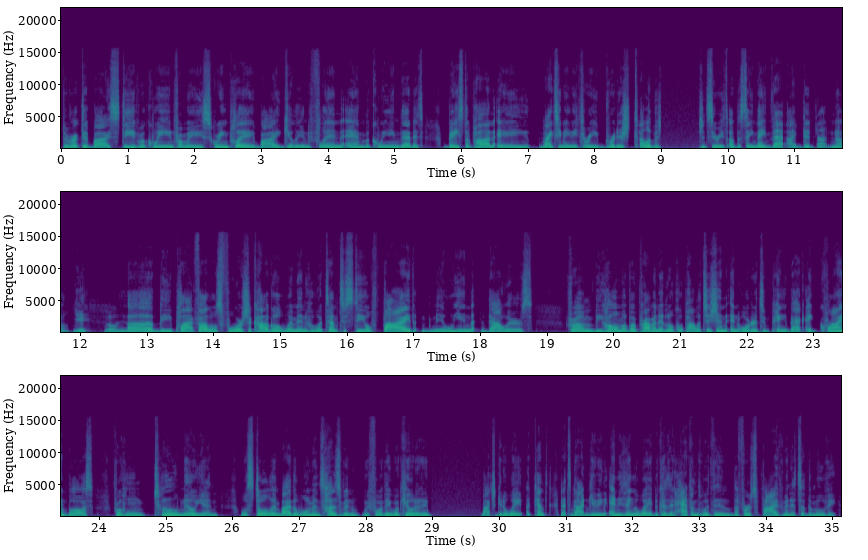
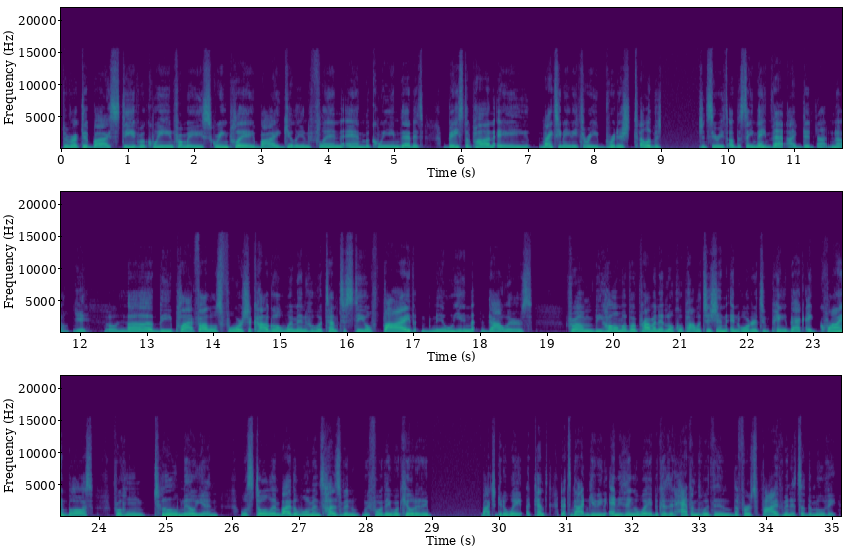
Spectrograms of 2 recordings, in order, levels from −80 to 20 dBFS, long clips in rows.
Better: neither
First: audio freezing; at 9 s for 0.5 s and at 29 s for 1 s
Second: audio freezing; at 9 s for 0.5 s and at 29 s for 1 s

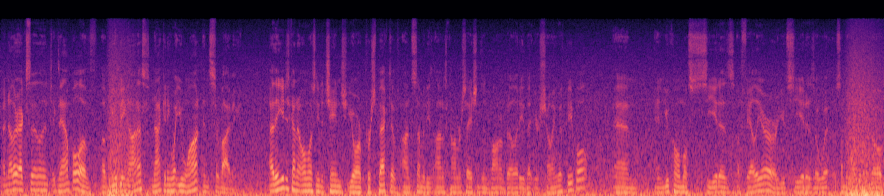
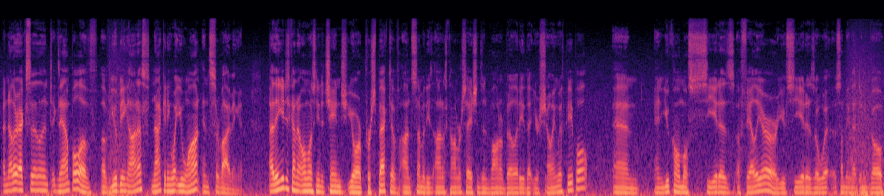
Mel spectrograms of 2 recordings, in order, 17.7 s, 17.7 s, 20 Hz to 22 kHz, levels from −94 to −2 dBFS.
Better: second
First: wind noise on the microphone; heavy; 8 dB below the speech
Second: wind noise on the microphone; occasional gusts; 20 dB below the speech

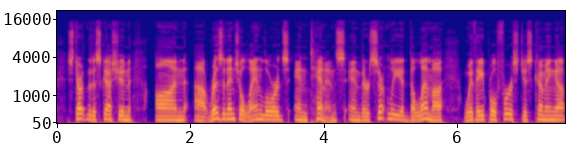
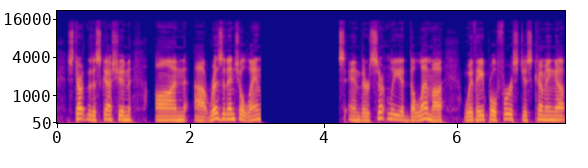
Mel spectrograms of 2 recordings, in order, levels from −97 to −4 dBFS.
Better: first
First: none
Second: audio cutting out; at 3 s for 1 s

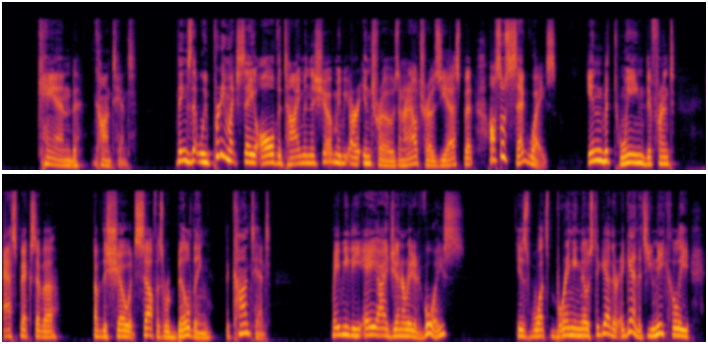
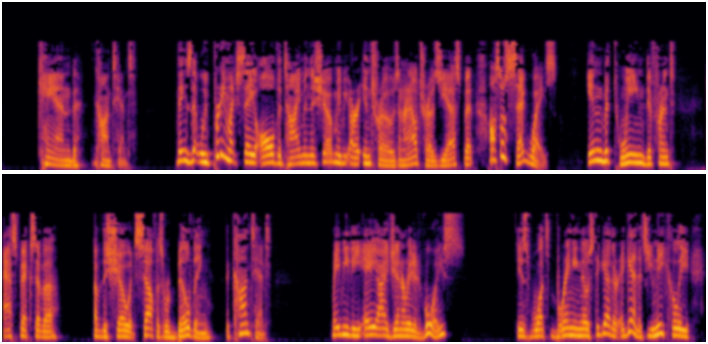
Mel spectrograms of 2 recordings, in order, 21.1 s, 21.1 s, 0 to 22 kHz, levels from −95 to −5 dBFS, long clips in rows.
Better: first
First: none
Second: garbled, watery; slightly; nothing above 8 kHz

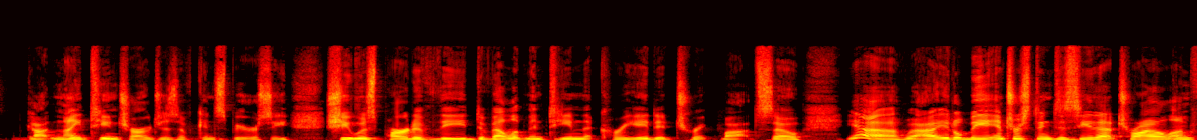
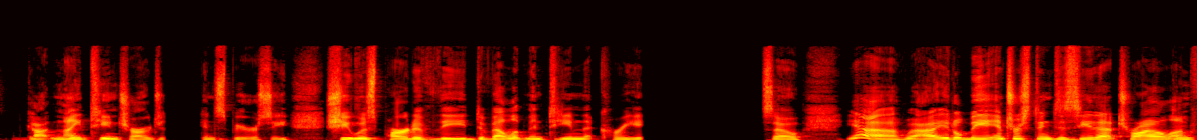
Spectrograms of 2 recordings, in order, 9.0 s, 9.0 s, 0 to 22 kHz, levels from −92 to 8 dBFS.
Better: first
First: none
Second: audio cutting out; at 1 s and at 5 s for 1 s

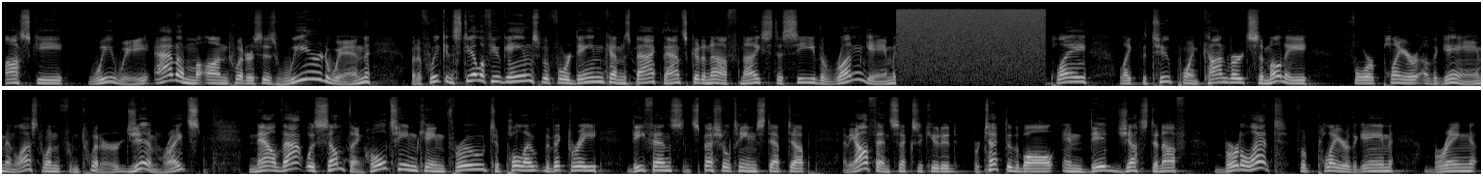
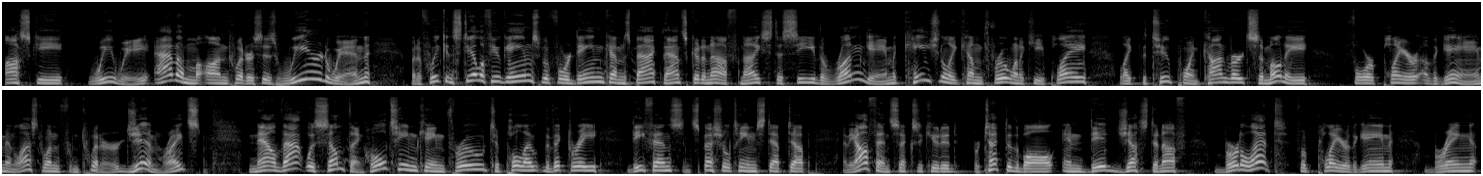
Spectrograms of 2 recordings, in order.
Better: second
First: audio cutting out; filled with static; at 9 s for 1.5 s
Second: none

